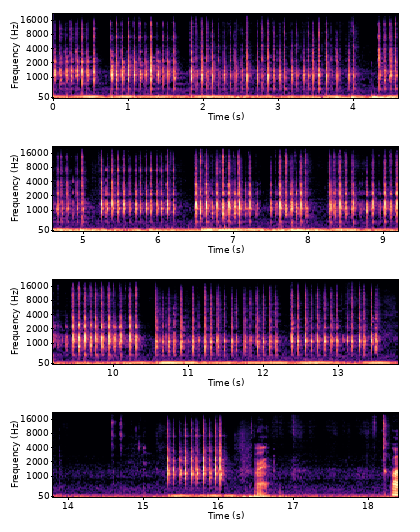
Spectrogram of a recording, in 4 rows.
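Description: Rapid, continuous typing on a Tokyo60 mechanical keyboard with no foam inside, giving hollow, clacky keystrokes in a dense run that thins to scattered presses and a few final clicks.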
